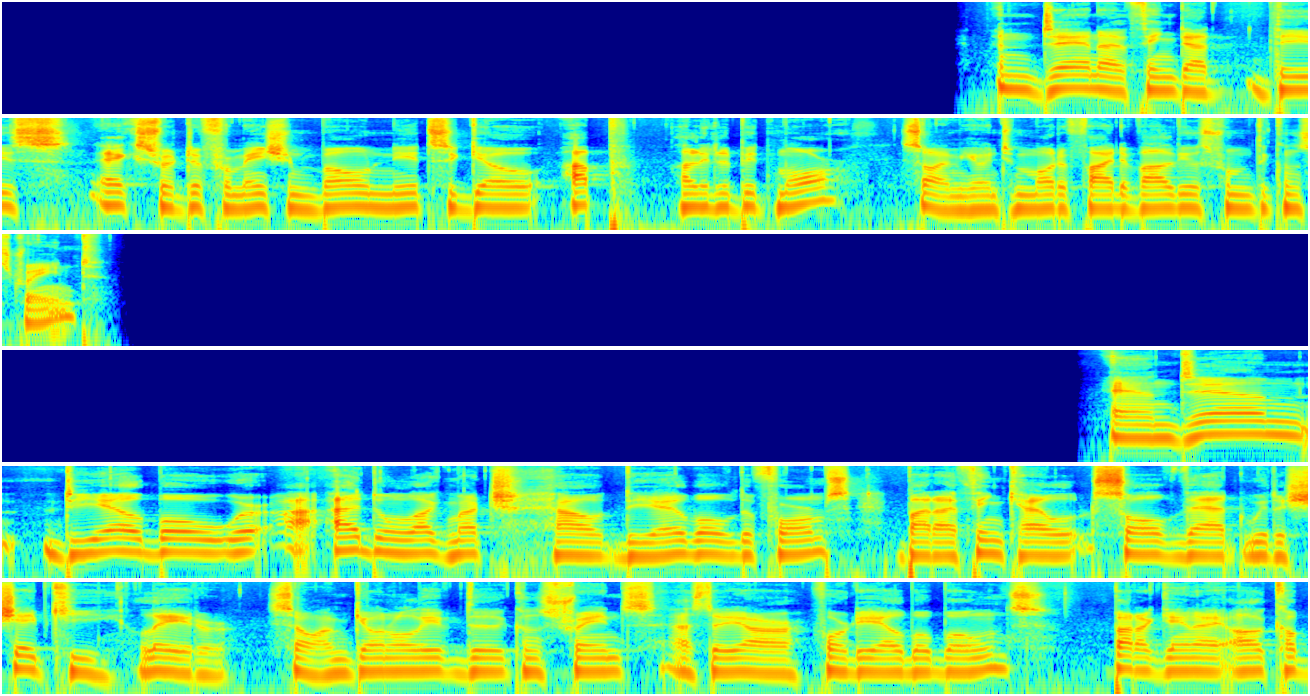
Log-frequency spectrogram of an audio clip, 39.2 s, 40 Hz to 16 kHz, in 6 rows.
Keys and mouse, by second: 0.4 ctrl+v, 0.9 g, 3.9-4.7 drag, 4.4 g, 4.7 middle click, 5.6-6.6 right drag, 6.1 g, 6.6 click, 7.3-7.9 middle drag, 7.9-8.9 right drag, 7.9 g, 9.3-9.7 drag, 9.7 middle click, 9.8 click, 9.8 right click, 10.2-10.7 middle drag, 10.7 g, 11.9 g, 12.9-13.9 drag, 14.6-16.8 drag, 18.0 middle drag, 18.3-18.7 right drag, 18.3 g, 18.8 right click, 20.8-22.0 middle drag, 21.6 g, 23.1 middle click, 23.5 middle click, 24.4-25.1 middle drag, 24.7 g, 25.4-26.4 middle drag, 25.9 g, 27.9-28.7 right drag, 28.1-28.8 middle drag, 28.3 g, 30.7-31.4 drag, 31.0 right drag, 31.3 g, 31.4 right click, 32.4 middle drag, 32.6 a, 32.7 a, 33.3 alt+g, 33.5 alt+r, 33.9 alt+s, 33.9 a, 34.2 KP_1, 36.5-37.6 middle drag, 37.6-38.6 right drag, 38.5 middle click.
